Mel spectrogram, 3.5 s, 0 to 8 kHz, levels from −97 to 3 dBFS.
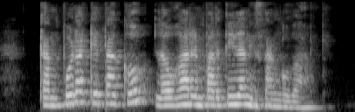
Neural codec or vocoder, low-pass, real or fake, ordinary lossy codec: vocoder, 44.1 kHz, 128 mel bands, Pupu-Vocoder; 7.2 kHz; fake; AAC, 48 kbps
